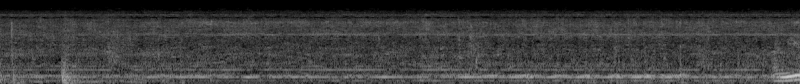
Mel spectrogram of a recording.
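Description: A small 100-watt stick blender running steadily with an even motor hum, its head churning liquid cold-process soap batter in a stainless steel pot to bring it to emulsion.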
